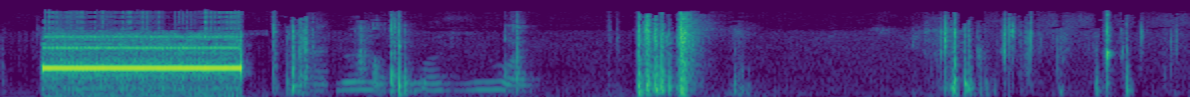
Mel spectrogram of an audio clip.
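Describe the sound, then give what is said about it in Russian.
An answering machine beep sounds as one loud, steady, high-pitched tone lasting about a second. Voices speak after it. “После звукового сигнала.”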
